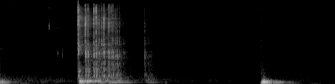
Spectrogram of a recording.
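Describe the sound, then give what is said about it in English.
New dice, rolled for a history check, clatter and tumble across a hard tabletop in a bright rattling burst, then settle; a second, shorter knock follows a moment later. Fairly loud, with no voices. “Okay, come on, new dice.”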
